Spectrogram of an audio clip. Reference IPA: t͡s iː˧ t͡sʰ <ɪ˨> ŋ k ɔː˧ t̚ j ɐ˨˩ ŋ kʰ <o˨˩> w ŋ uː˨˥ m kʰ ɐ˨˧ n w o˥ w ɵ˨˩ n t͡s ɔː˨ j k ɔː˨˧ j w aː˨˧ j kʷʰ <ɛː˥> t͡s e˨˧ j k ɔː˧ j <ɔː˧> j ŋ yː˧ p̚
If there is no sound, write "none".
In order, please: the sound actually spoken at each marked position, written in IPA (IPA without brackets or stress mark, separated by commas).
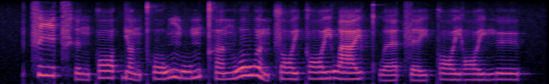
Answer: ɪ˨˩, o˨˥, ɛː˨˧, ɔː˧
